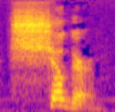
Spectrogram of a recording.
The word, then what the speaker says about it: sugar: not know is that there are some words in english that are written with the letter s but are pronounced with the sh sound words like sugar and sure and to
